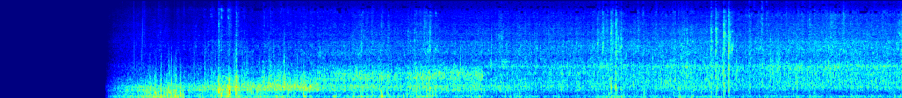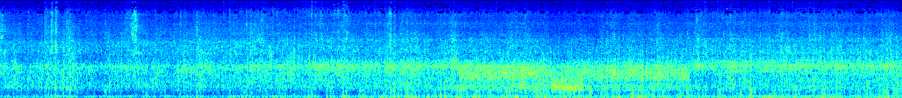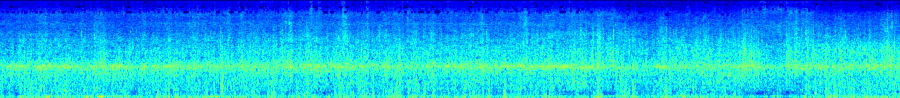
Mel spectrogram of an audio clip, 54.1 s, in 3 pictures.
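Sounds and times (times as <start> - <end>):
train wheels rumbling on track: 2.2 - 54.0
rushing air: 2.4 - 11.1, 23.1 - 54.0.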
